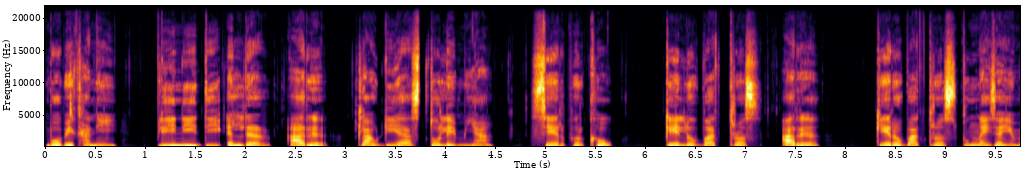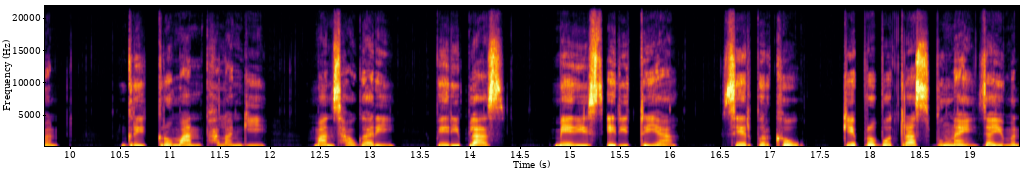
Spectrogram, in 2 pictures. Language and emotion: Bodo, neutral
